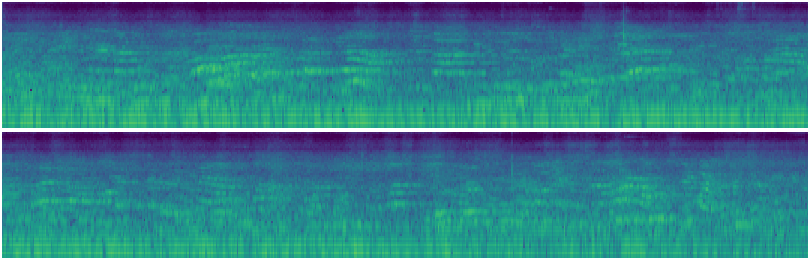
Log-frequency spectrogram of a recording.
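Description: Children's voices chattering and calling in a busy indoor hall, over a steady low hum.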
